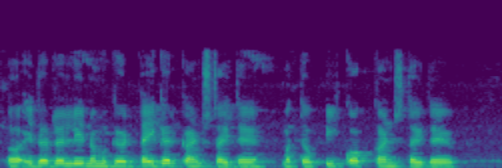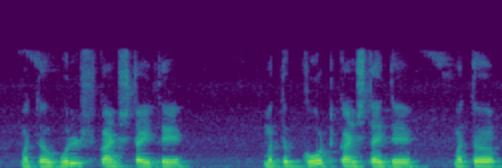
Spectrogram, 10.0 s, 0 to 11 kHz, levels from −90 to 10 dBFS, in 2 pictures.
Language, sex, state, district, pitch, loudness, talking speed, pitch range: Kannada, male, Karnataka, Gulbarga, 150 Hz, -15 LUFS, 115 wpm, 145-160 Hz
